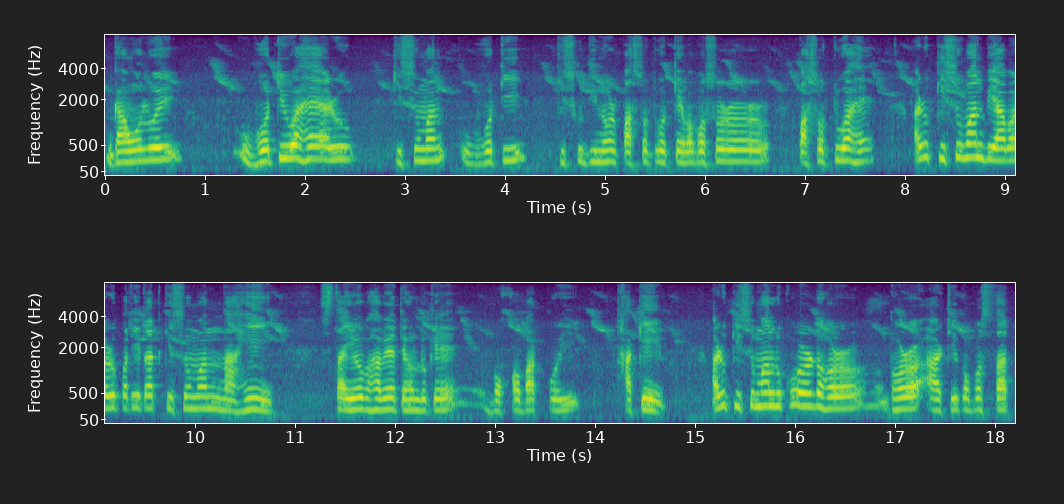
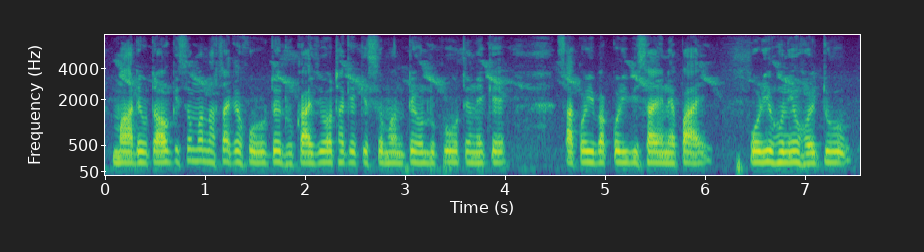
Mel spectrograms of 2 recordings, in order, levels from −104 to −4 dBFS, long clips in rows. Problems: constant background noise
